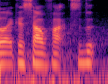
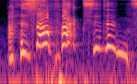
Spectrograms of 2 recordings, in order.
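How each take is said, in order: First: Said in the usual way. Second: High, loud, drawn-out laughing echo; incredulous laughter, pitched way up; laughing at own slip. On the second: Real, not acted. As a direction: crack up while repeating your own blunder.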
